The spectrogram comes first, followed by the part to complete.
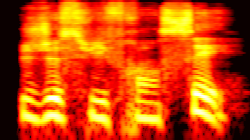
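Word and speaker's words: française: so as a woman I wouldn't actually say francaise right because false is masculine instead I'd says Francis notice the change in the pronunciation says but I'm a man so I'd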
